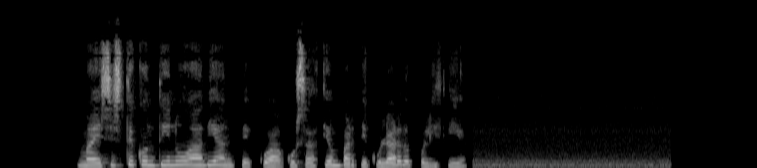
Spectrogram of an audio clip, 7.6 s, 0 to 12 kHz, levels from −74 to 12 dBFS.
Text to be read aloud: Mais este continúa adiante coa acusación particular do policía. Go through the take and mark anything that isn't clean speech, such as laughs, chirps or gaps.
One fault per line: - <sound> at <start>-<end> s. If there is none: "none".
none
